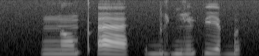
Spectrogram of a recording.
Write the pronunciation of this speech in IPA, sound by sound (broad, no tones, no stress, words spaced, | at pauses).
nõpʼæ | biɡĩpʲæb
